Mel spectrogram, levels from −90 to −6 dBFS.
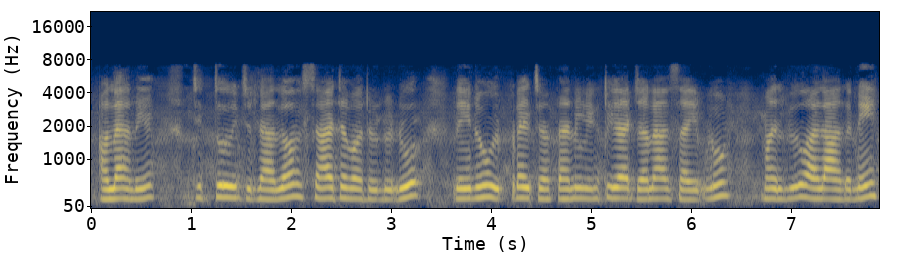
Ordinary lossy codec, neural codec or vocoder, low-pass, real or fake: none; codec, 16 kHz, 1 kbps, FreqCodec, larger model; 7.2 kHz; fake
